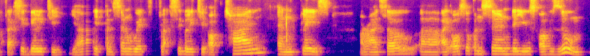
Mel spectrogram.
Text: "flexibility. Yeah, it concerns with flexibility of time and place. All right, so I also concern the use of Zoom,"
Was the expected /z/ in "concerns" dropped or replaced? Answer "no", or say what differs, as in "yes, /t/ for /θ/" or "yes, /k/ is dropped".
yes, /z/ is dropped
